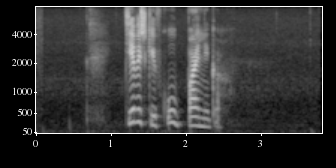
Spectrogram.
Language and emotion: Russian, positive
